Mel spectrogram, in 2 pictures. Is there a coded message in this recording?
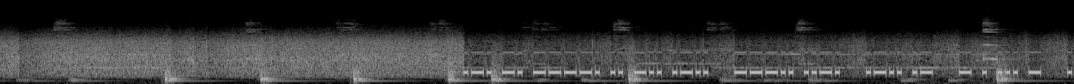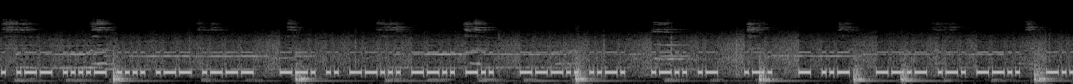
Yes: Morse code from 4.6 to 21.5 s, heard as a keyed tone, machine-sent, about 31 wpm, 570 Hz. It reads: RN9IDL 8F LA TEST IW4HWJ GI7ZD 8F LA R TU QRZ …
